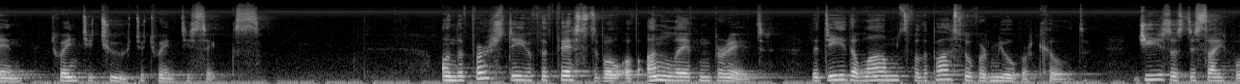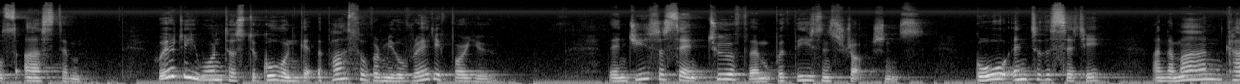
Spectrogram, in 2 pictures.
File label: reading; Mark 14: 12-16, 22-25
